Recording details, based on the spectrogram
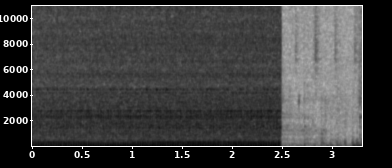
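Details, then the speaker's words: MK2 Audi TTS direct-injected engine after intake carbon (walnut) cleaning. Restarted after a random misfire fault was cleared and warming up to relearn. Smooth, steady low idle at about four pulses a second with no stumbles until shut off: normal. "And there you go. Listen to that kitty purr."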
